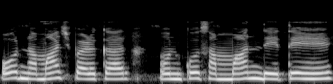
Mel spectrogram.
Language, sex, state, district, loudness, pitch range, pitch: Hindi, female, Jharkhand, Jamtara, -10 LUFS, 250-270 Hz, 255 Hz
